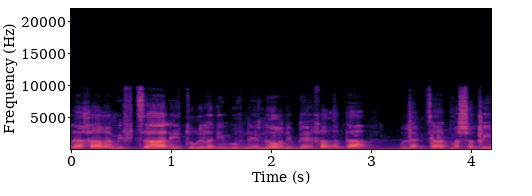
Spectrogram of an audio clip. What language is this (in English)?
Hebrew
